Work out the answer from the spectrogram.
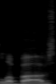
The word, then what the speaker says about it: LaBov: have gone labove and Beyond which helps people pronounce labove so it's labove and Beyond which is awesome our slogan is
